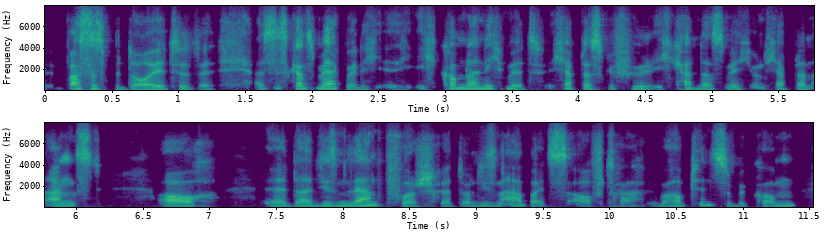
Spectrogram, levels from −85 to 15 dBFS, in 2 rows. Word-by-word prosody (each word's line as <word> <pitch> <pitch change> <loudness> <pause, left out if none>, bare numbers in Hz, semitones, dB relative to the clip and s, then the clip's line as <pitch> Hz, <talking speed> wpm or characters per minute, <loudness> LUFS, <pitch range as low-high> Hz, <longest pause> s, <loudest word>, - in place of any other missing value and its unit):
was 175 +1 +7
es 190 - +5
bedeutet. 150 +2 0
E - - -7 0.3
es - - +2
ist - - +1
ganz 220 -2 +5
merkwürdig. 215 - +2
Ich 350 -3 -14
ich - - -6
komme 220 +1 +2
da 220 -2 +3
nicht 230 0 -1
mit. 425 - -3
Ich 425 - -3
habe 195 - +1
das 195 -4 +4
Gefühl, 185 +1 -5
ich 170 - -5
kann 200 -1 -1
das 125 - +1
nicht, 145 +5 -7
und 145 - -13
ich - - -5
habe 165 - -6
dann 155 -3 -4
Angst 220 +3 +2 0.4
auch, - - +2 0.3
äh, 145 - -5
da 150 0 -1
diesen 155 +1 -3
Lernfortschritt 160 - +1
und 125 - -8
diesen 130 +1 -5
Arbeitsauftrag 215 0 0
überhaupt - - -5
hinzubekommen 170 - 0
175 Hz, 190 wpm, -25 LUFS, 145-220 Hz, 0.4 s, was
